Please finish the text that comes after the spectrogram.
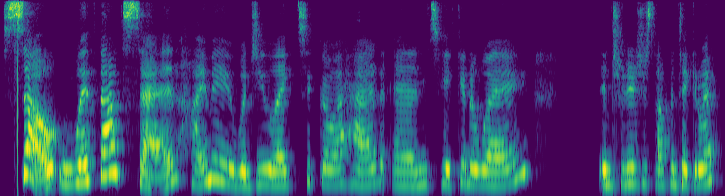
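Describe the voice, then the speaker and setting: A woman's voice: on the high side, measured pace, a bit bright. A woman hosting a webinar on a video call, chatty and loose as she introduces the guest speaker. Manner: chatty, many ums and likes. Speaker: webinar host.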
